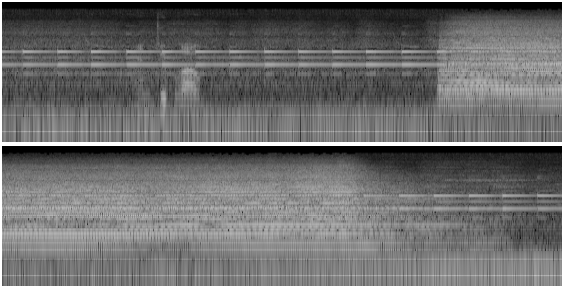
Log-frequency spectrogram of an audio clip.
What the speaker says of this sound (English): Comes Burlington Northern Santa Fe westbound, about ready to cross the Diamonds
